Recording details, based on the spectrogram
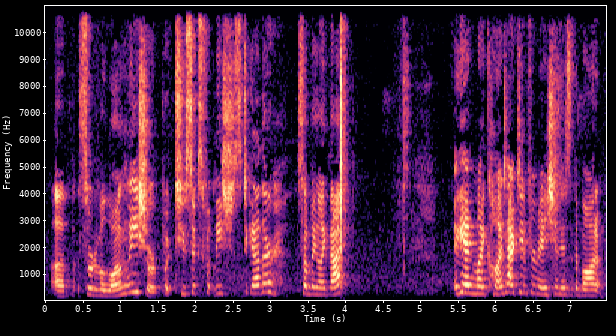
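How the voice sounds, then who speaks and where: A woman's voice: high voice, a bit bright, a little hiss or hum. A woman dog trainer explaining a game outdoors in a chatty, reassuring, unscripted way. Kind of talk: casual instructional talk.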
